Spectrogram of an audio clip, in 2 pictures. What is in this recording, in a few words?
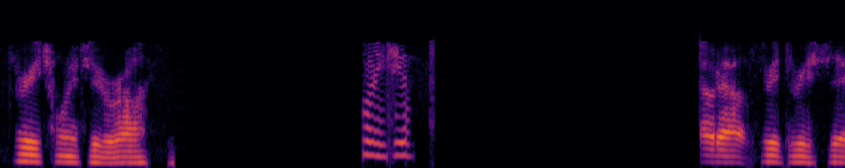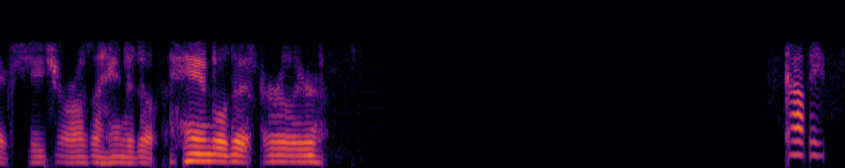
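Police District Dispatch, p25; Raleigh Police North District Disp; wake p25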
